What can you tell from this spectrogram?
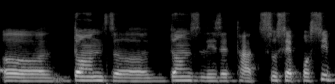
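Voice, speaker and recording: A woman's voice in monotone, flat intonation. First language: English (speaking French). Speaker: political analyst. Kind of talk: interview. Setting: video call. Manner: halting, many hesitations.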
